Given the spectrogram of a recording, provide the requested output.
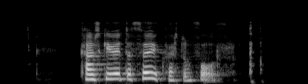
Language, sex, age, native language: Icelandic, female, 40-49, Icelandic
